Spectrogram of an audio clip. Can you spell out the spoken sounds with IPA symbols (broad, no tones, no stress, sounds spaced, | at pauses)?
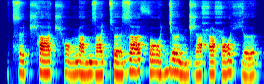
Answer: t͡s ə t͡ʃʰ a t͡ʃʰ ɔ ŋ a n z a cʰ ə z a θ ɔ ɟ ə n d͡ʒ a ħ ə ħ ɔ ç ə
